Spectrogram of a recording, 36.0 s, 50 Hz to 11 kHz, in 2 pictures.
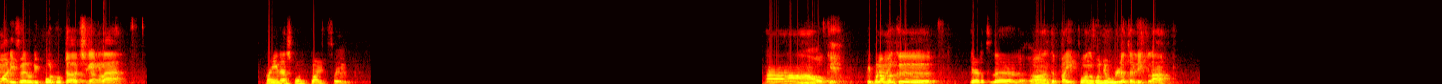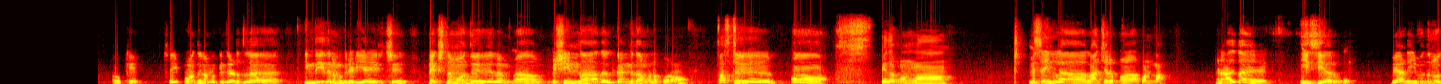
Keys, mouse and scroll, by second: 6.8-7.5 scroll up 1, 7.5 g, 9.0-10.1 scroll down 2, 9.1 alt+a, 10.1 click, 11.8 scroll up 2, 12.1 Tab, 13.6 click, 14.2-15.3 scroll up 3, 15.3 click, 17.1 x, 17.2-17.6 scroll down 5, 18.0 click, 19.1 Tab, 19.3 alt+a, 19.5 scroll down 2, 19.7 Tab, 20.1 alt+a, 20.3 click, 21.8-22.2 scroll up 2, 22.2-23.8 scroll down 2, 23.8 alt+a, 24.3 click, 31.7-32.4 scroll up 2, 32.4-32.9 scroll down 1, 32.9 KP_7.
